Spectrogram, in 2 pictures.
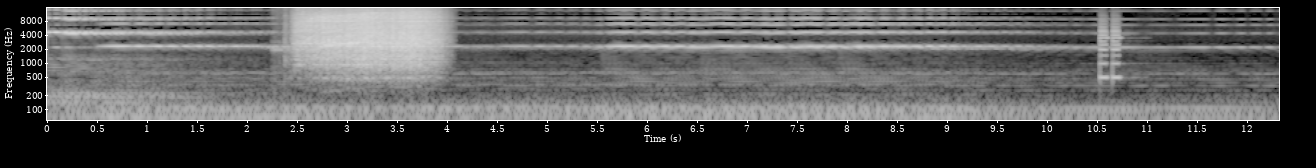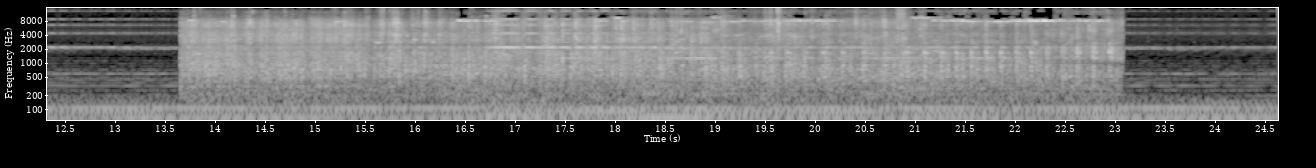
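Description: Soundtrack of a low sustained musical drone under a steady high electronic tone. A rush of noise comes about three seconds in, a short blip near the middle, and a long stretch of dense hissing noise through most of the second half.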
